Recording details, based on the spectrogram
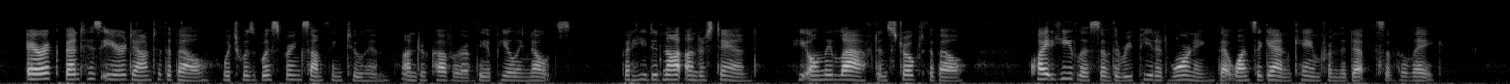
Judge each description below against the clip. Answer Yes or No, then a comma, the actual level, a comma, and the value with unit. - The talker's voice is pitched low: No, high, 200 Hz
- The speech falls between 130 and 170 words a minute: No, average, 190 wpm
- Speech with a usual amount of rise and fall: Yes, average, 3.2 semitones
